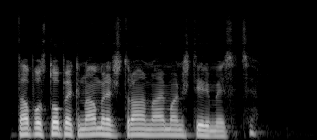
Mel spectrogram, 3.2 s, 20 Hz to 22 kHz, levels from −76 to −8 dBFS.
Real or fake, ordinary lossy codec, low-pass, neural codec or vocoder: real; none; 19.8 kHz; none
